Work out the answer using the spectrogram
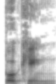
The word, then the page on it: booking: anglais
